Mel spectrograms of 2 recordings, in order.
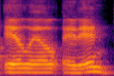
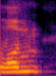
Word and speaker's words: Llnn: first time we are llnn so it's done the band themselves have pronounced it from the stage so we have to accept it's not Lun it's not Lyn it's llnn they were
